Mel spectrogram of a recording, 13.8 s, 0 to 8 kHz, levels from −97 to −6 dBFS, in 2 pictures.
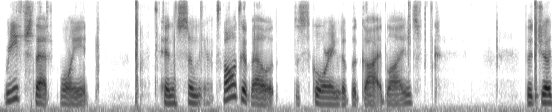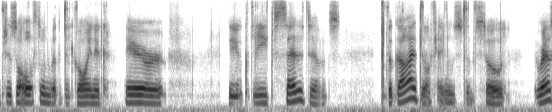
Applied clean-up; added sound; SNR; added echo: neural diffusion model UNIVERSE++.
